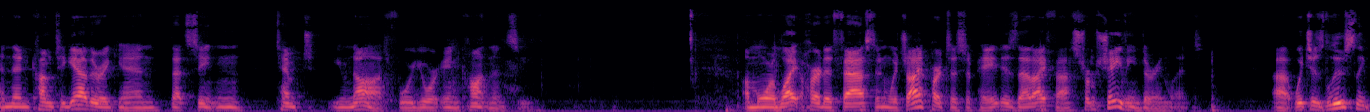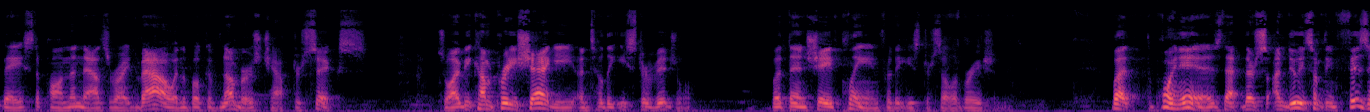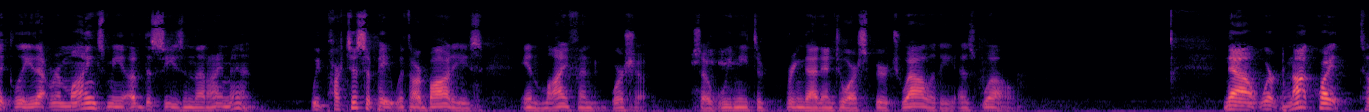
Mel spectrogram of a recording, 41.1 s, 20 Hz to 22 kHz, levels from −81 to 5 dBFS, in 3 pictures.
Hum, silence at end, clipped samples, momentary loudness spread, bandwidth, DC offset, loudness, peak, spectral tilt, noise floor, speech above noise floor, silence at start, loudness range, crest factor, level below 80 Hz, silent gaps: none; 0 s; under 0.1%; 16 LU; 15.5 kHz; under 0.1%; -31 LUFS; -10 dBFS; -5 dB/octave; -64 dBFS; 33 dB; 0 s; 7 LU; 22 dB; -58 dBFS; none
